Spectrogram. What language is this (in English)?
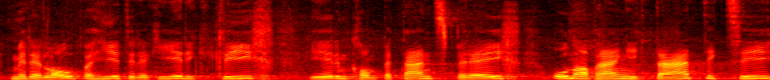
Swiss German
